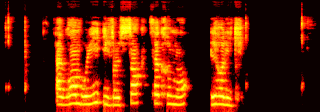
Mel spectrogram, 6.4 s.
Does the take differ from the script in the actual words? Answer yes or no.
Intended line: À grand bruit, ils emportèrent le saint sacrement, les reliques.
yes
